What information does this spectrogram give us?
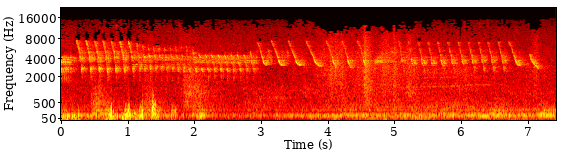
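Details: Domestic canary song meant to train other birds: fast high trills at first, then a sequence of sharp downslurred notes roughly four per second, over a low rumbling background.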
